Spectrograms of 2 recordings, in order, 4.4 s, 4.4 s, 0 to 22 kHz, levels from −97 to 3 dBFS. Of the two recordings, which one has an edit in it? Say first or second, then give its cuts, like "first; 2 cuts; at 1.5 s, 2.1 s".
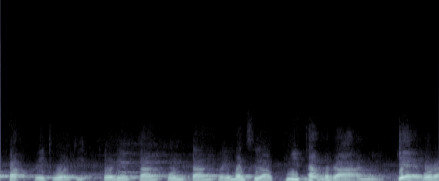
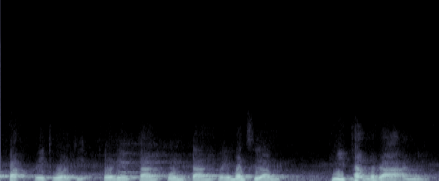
first; 1 cut; at 2.7 s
